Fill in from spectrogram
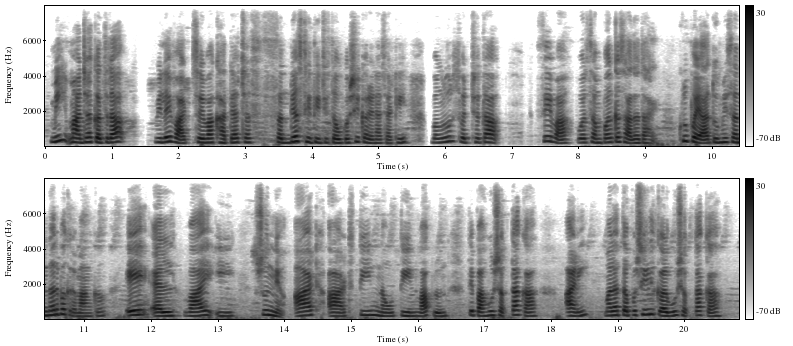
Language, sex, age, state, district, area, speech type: Marathi, female, 30-45, Maharashtra, Nanded, rural, read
